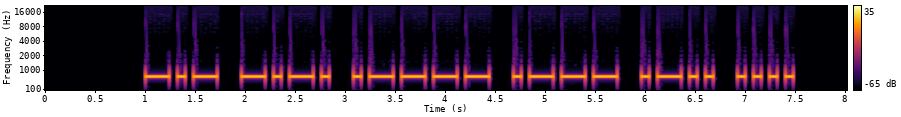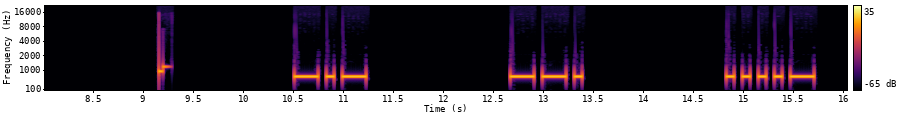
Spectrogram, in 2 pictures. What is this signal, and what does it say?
Morse code, heard as a keyed tone, about 15 wpm, spaced as for 10 wpm, 700 Hz. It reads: KC1JLH KG4
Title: USA Call Signs - 6 Characters - 6x Character Spacing - 15wpm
